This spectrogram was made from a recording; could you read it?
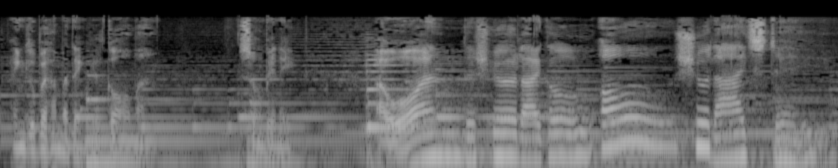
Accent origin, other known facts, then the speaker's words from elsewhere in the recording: Hong Kong; 我哋香港人，我哋香港人最醒目啦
